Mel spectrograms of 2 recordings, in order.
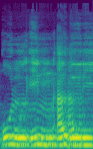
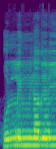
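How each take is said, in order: First: Each word is kept clearly separate from the next. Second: The words are run together with doubled consonants. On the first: The speaker calls it right. "ഖുൽ ഇൻ അദ്രി എന്ന് പറയണം" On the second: The speaker calls it wrong. "ഖുല്ലിന്നദ്രി എന്നത് മാറി"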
